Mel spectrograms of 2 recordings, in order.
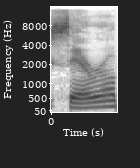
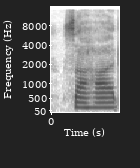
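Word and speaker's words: Sahar: I, when reading this comic, I pronounced her name as basically Sarah, but Sarah. But I think I Googled it and it's pronounced Sahad. At least the Arabic way is pronounced Sahad.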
